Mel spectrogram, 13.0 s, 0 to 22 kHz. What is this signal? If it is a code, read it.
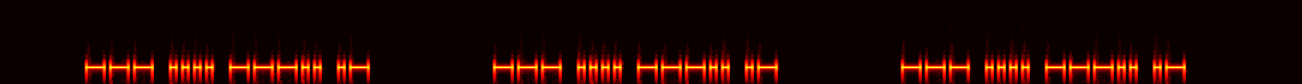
Morse code, heard as a keyed tone, about 20 wpm, 700 Hz. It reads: OH8A OH8A OH8A
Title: DXCC-100 Call Signs - 4 Characters - Repeated 3x - 20wpm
